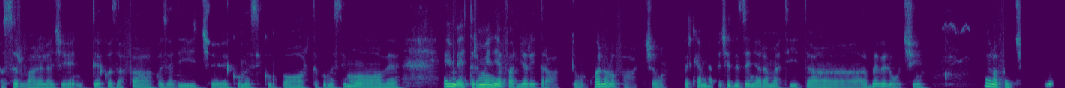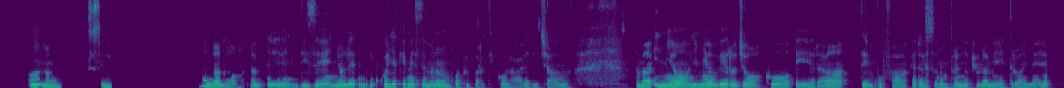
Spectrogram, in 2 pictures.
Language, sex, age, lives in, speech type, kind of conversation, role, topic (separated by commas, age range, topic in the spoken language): Italian, female, 50-54, Italy, conversation, unstructured, none, Come scegli i tuoi hobby per arricchire la tua vita?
